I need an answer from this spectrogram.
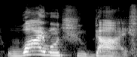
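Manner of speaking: loud, drawn-out comic wail; mock exasperated yell. Keeper yelling at the cricket that won't die, mock-exasperated. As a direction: stretch every word in hammed-up frustration.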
